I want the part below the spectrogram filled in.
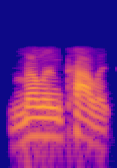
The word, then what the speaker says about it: melancholic: Melancholic, like melancholy.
